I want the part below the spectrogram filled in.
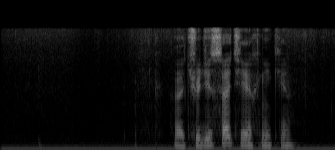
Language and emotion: Russian, neutral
